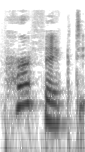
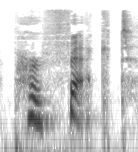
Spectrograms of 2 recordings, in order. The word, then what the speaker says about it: perfect: This is not perfect. It's perfect. So the accent, the emphasis on those syllables is a little bit different.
